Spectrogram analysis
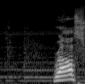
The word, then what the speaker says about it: Rouse: Rouse rhymes with mouse.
